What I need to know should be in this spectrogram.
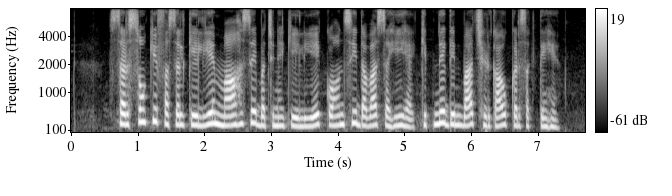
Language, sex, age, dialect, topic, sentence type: Hindi, female, 25-30, Garhwali, agriculture, question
